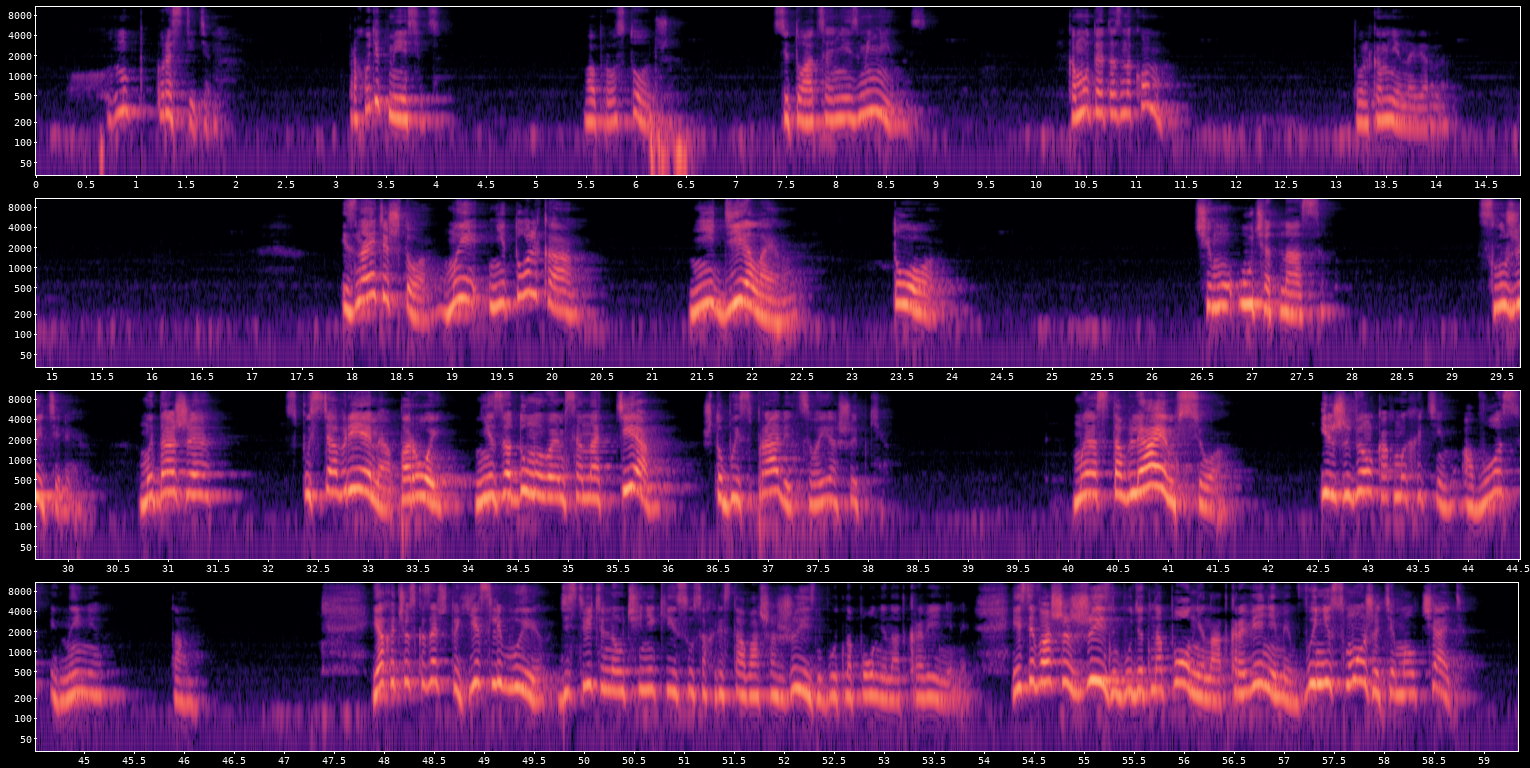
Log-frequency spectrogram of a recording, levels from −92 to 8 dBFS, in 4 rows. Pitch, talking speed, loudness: 215 Hz, 80 wpm, -23 LUFS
